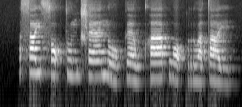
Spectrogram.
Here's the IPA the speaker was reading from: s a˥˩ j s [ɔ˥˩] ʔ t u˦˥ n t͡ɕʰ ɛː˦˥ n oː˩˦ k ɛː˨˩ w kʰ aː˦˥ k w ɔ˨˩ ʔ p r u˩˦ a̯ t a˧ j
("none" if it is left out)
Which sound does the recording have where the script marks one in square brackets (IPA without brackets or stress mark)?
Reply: ɔ˦˥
